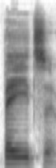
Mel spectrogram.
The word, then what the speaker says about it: 杯子: So in a word like 杯子, for example, the z here at the end is very short, and you can hear that the stress is on 杯.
